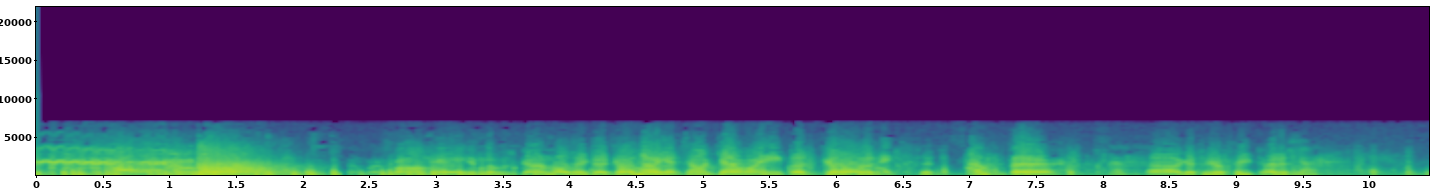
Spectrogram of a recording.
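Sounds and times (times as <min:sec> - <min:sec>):
big stallion whinnying as it throws its rider: 0:00.0 - 0:01.3
speech: 0:02.7 - 0:09.8.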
